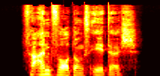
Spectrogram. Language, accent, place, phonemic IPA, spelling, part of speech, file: German, Germany, Berlin, /fɛɐ̯ˈʔantvɔʁtʊŋsˌʔeːtɪʃ/, verantwortungsethisch, adjective, De-verantwortungsethisch.ogg
- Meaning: of the ethics of responsibility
